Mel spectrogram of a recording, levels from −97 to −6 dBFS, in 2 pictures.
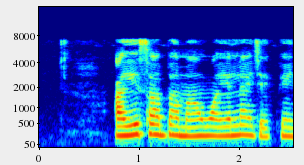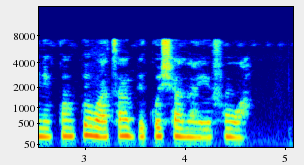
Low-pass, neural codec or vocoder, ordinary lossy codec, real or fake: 7.2 kHz; none; none; real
